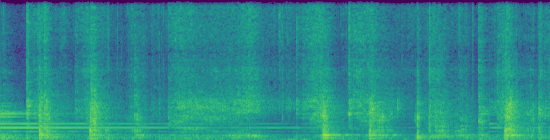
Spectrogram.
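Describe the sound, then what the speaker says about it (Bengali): Moong dal stirred in a metal cooking pot, a series of clanking scrapes and knocks of a spoon against the pot at an uneven rhythm, close by. "মুগ ডালটা একটু নেড়েই আমি চালটা দিয়ে দেবো"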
